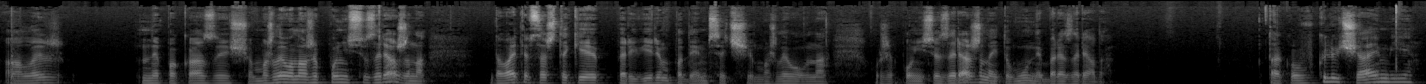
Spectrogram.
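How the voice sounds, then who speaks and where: Creaky-voiced man doing a casual gadget review. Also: mid-range voice, a little fast, a little mellow. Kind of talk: casual hands-on product review.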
